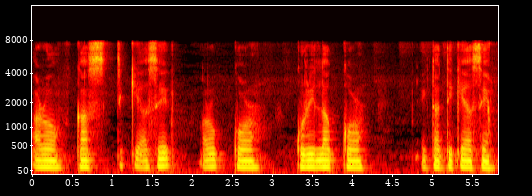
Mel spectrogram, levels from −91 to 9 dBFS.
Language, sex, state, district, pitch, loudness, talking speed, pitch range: Nagamese, male, Nagaland, Kohima, 105 Hz, -19 LUFS, 125 wpm, 105-110 Hz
